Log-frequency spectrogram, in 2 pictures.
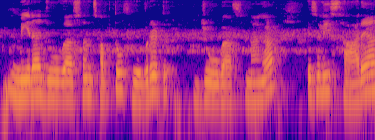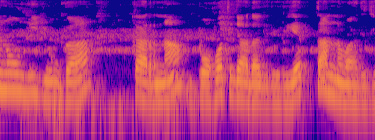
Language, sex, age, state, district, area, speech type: Punjabi, female, 30-45, Punjab, Barnala, rural, spontaneous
